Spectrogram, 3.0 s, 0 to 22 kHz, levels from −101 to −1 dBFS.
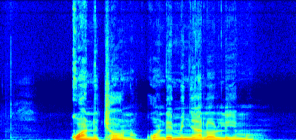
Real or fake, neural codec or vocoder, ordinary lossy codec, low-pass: real; none; none; none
